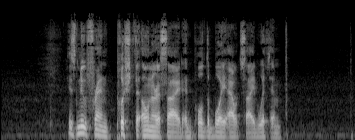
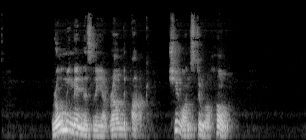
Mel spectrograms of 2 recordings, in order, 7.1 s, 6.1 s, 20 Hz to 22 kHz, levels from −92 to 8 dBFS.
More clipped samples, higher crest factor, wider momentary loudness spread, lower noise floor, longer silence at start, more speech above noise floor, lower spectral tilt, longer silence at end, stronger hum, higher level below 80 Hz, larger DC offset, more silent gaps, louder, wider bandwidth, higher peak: neither; about the same, 20 dB vs 18 dB; second, 9 LU vs 14 LU; second, -64 dBFS vs -77 dBFS; first, 1.35 s vs 1.05 s; second, 42 dB vs 60 dB; second, -4.5 dB/octave vs -6 dB/octave; second, 1.35 s vs 1.55 s; neither; first, -54 dBFS vs -60 dBFS; neither; neither; second, -23 LUFS vs -18 LUFS; about the same, 15.5 kHz vs 15 kHz; about the same, -4 dBFS vs -2 dBFS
